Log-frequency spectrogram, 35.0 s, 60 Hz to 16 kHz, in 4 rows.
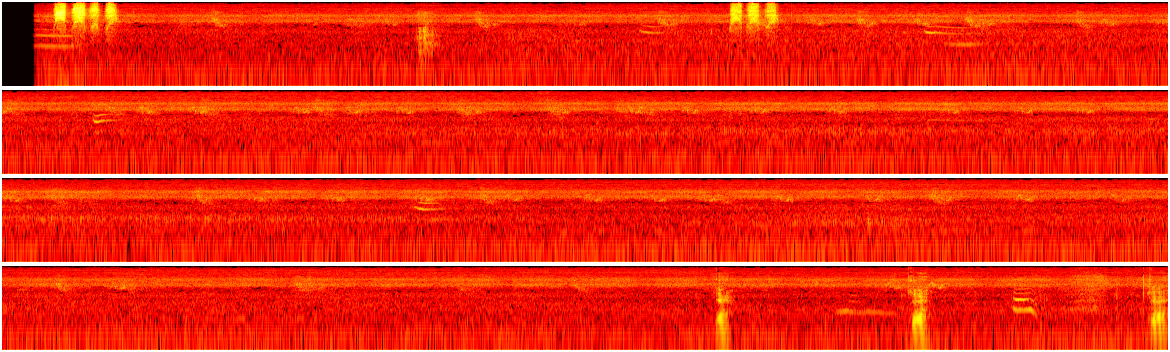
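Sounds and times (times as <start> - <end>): cat calling: 0.2 - 0.9, 4.8 - 5.9, 6.9 - 7.4, 20.6 - 20.9, 32.5 - 33.0, 33.8 - 34.2
crickets chirping: 0.2 - 34.9.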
